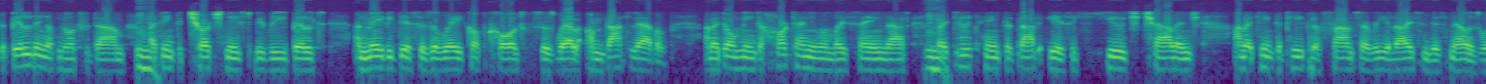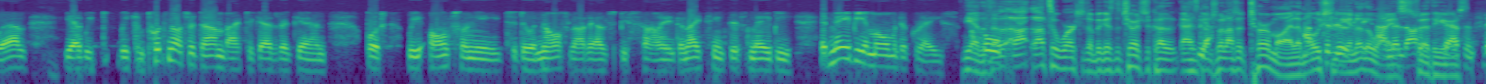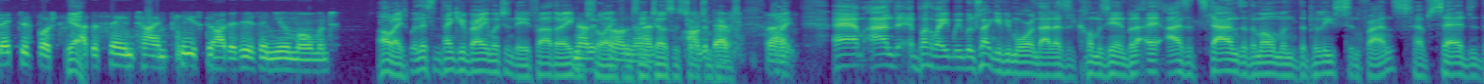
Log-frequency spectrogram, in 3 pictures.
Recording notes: was joined on the line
